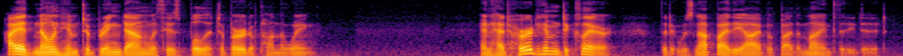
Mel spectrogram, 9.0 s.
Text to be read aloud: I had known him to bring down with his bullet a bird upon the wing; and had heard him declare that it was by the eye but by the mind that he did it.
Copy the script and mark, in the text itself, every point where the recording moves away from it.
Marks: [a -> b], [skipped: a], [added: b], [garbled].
I had known him to bring down with his bullet a bird upon the wing; and had heard him declare that it was [added: not] by the eye but by the mind that he did it.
